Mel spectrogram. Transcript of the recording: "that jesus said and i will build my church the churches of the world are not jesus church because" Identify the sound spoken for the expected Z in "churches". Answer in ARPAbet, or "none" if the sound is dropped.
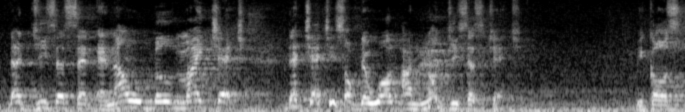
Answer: S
